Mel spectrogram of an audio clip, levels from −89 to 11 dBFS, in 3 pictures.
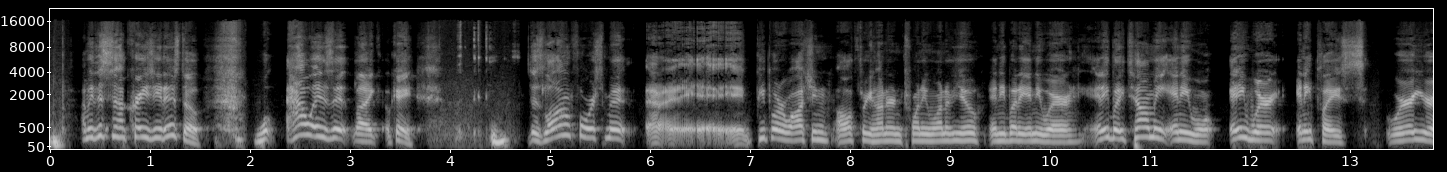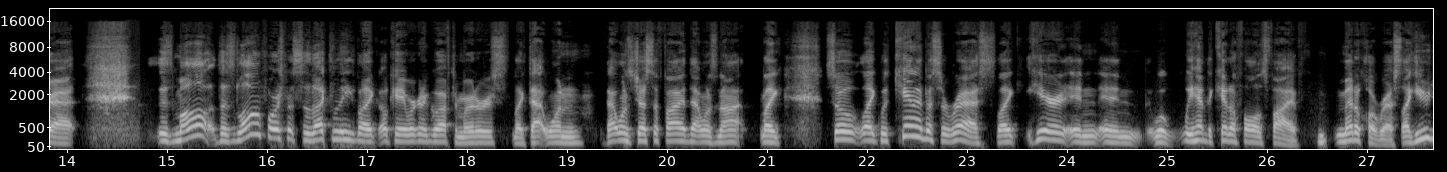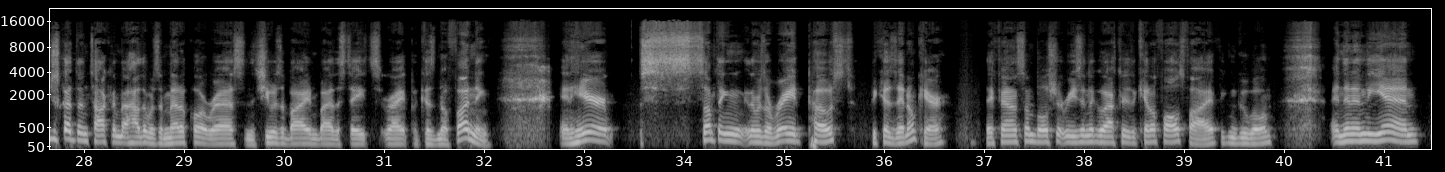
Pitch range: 130-190 Hz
